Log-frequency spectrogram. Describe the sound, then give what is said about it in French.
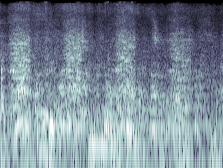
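A hand file rasps against wood, rounding the body of a guitar in a steady series of scraping strokes that stay faint and even in rhythm. “Je vous vois montrer comment utiliser cette lime à manche qui est prise là pour arrondir, yes, pour faire la forme du corps de la guitare.”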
